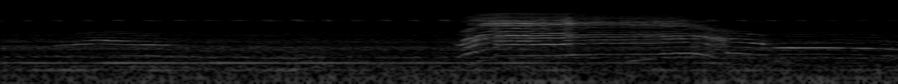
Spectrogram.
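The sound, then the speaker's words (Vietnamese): A black cat's single drawn-out meow, loud and harmonic, rising and then falling in pitch, heard alone over a faint, steady background tone. “Bỗng nhiên đâu đây văng vẳng lên tiếng con mèo nó kêu, khiến cho mụ Hai giật mình choàng tỉnh.”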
